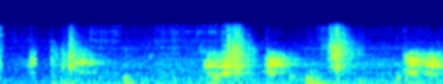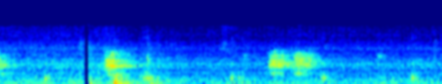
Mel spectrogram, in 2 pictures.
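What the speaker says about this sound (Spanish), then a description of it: "hay un perro ladrando" A dog barks in short separate bursts, somewhat distant, spread across a church gathering's quiet room with no talking.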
